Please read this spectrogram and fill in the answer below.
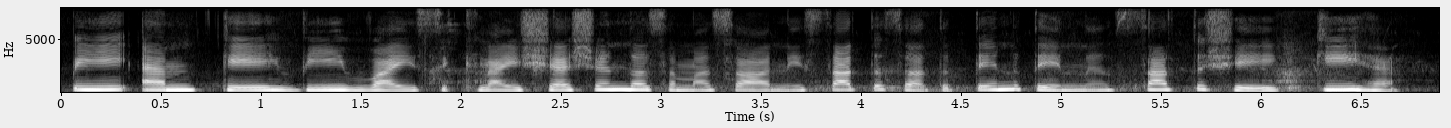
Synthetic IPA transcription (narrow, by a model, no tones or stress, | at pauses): piːɛːmkeːʋiːʋaːiːsɪkʰlaːiʃɛːʃənd̪aːsəmaːsaːɾneːsət̪sət̪ːɪnt̪ɪnsət̪ʃeːkiːɦɛː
